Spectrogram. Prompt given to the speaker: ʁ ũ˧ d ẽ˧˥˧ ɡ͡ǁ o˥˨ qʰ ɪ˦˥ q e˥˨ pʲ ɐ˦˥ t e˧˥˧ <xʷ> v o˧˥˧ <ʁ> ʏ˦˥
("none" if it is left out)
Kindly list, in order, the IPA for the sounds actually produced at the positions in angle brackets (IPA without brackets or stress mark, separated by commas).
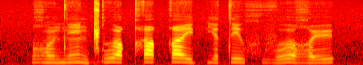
xʷ, ʁ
